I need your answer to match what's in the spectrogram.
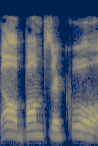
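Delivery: ordinary delivery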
